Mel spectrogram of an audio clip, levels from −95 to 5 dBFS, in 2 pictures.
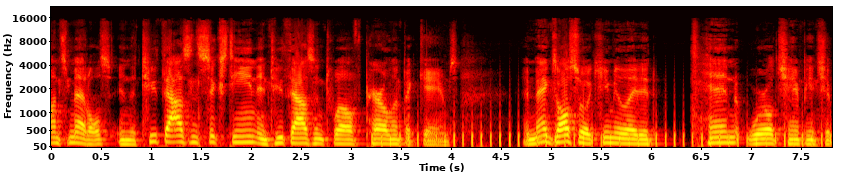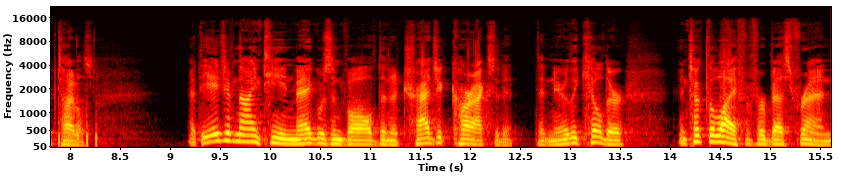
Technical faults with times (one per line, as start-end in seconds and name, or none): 2.46-2.53 hard clipping
3.22-8.28 train of clicks
4.96-5.33 hard clipping
9.23-9.31 corrupt frame decoded
11.51-11.55 hard clipping
11.96-12.10 hard clipping
14.52-14.62 hard clipping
